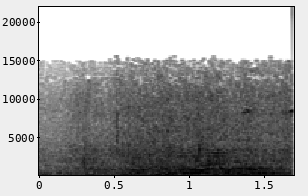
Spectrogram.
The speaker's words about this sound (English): But Cairo traffic is not for the faint-hearted, especially not for a learner.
